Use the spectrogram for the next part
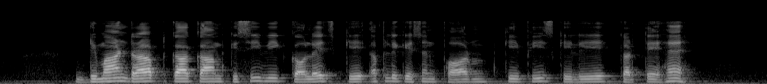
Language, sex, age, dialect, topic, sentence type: Hindi, male, 41-45, Garhwali, banking, statement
